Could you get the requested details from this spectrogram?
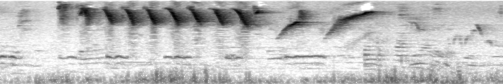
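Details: Bananaquit singing while building a nest in a mandacaru cactus in northeastern Brazil: a fast run of about ten thin, high, buzzy notes, then a couple of sharply upslurred squeaks, over low rumbling background noise.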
